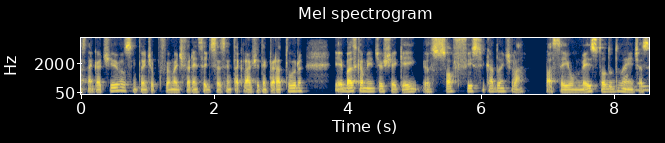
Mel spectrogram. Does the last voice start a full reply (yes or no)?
no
